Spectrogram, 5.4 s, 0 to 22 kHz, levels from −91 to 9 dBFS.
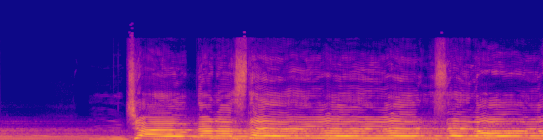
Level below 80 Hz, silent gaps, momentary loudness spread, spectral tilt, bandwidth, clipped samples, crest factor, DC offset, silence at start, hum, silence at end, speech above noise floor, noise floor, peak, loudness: -60 dBFS; none; 20 LU; -3 dB/octave; 14.5 kHz; under 0.1%; 14 dB; under 0.1%; 0 s; none; 0 s; 21 dB; -35 dBFS; -2 dBFS; -14 LUFS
